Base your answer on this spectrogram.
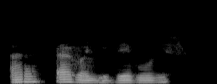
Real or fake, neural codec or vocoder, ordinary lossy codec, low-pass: fake; vocoder, 22.05 kHz, 80 mel bands, WaveNeXt; AAC, 24 kbps; 3.6 kHz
